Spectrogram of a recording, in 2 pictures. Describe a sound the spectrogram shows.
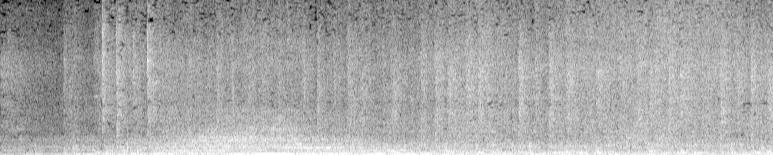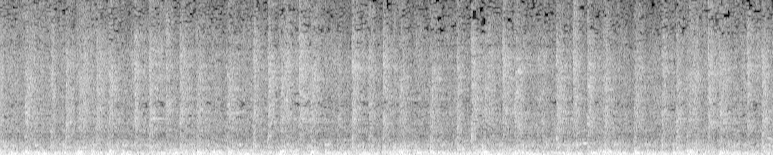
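A passing train roars by close at hand.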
